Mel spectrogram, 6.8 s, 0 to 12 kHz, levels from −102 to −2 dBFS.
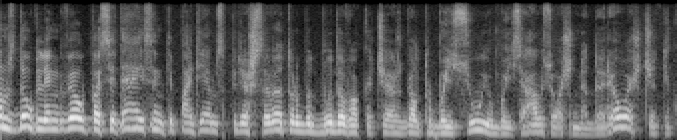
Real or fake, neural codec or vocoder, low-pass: fake; vocoder, 44.1 kHz, 128 mel bands every 256 samples, BigVGAN v2; 10.8 kHz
